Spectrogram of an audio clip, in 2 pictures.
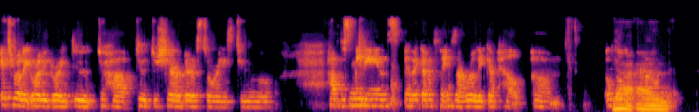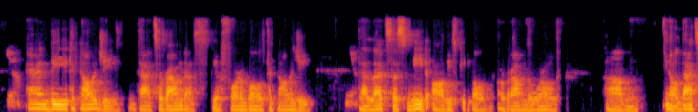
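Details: Adult man from the Netherlands who stutters, heard with audible repetitions such as "i i i'm" and "that that"; stuttering.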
